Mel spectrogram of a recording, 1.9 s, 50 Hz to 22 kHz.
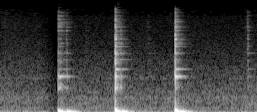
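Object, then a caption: Metal frying pan. An old metal frying pan is struck three times with a closed fist. Each blow gives a dull, low thud with a faint ringing tone around 1 kHz that dies away quickly.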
